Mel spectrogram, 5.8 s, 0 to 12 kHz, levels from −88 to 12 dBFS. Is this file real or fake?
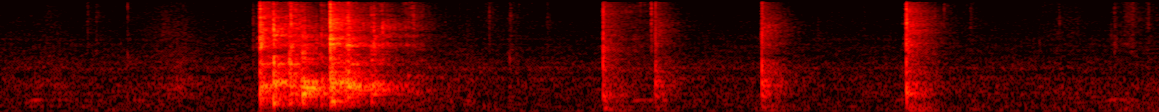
fake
